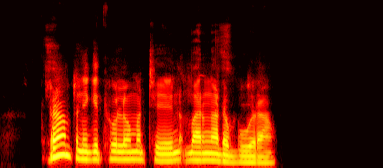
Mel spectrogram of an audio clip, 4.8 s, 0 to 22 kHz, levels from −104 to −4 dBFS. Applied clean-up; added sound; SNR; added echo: neural mask model Resemble Enhance denoiser.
